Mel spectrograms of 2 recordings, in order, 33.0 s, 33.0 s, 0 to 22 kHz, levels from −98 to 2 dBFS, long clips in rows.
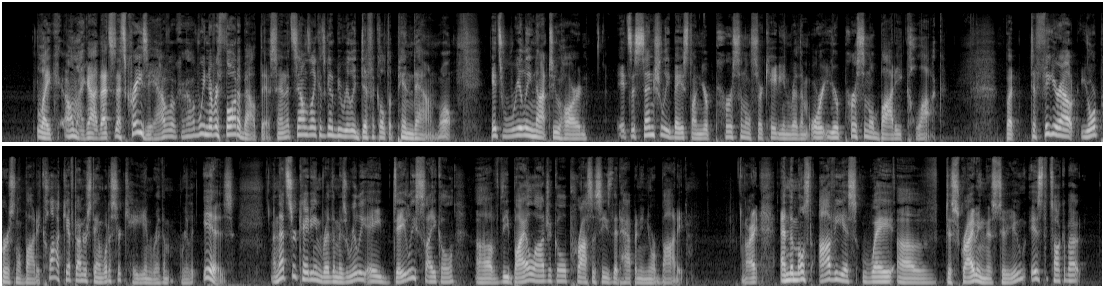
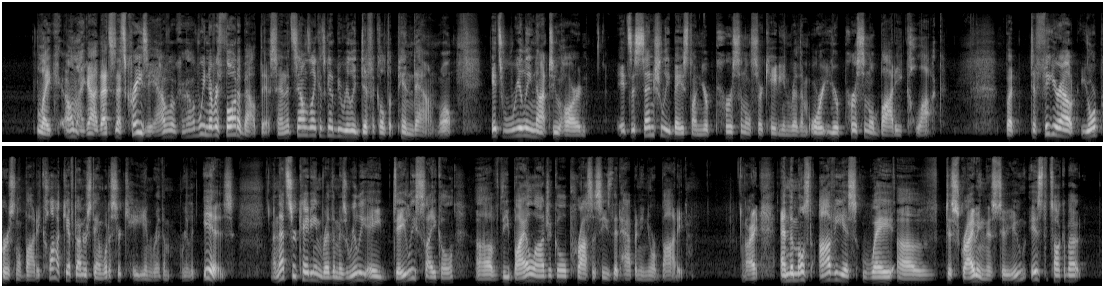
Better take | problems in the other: first | thin; somewhat; fading below 300 Hz

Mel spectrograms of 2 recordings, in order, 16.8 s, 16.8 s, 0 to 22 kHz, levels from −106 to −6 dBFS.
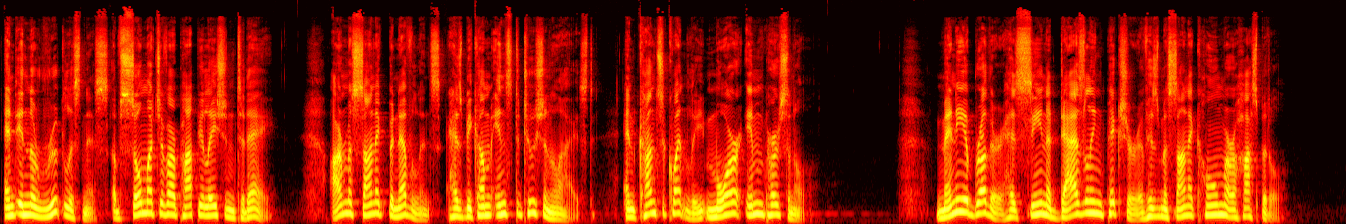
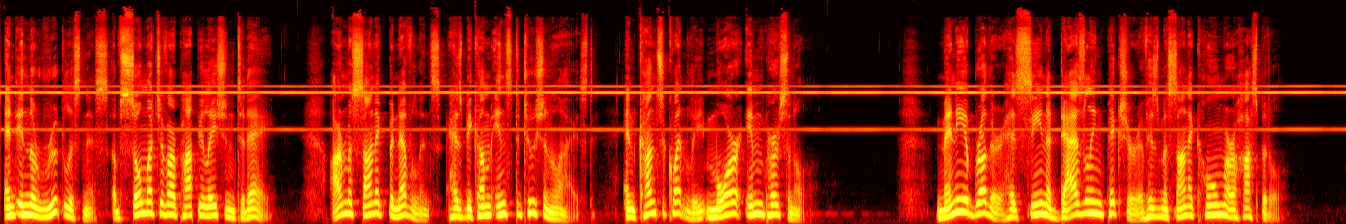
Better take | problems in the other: first | high-pitched whine; noticeable; throughout; 4 kHz, 15 dB below the speech

